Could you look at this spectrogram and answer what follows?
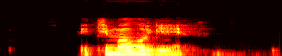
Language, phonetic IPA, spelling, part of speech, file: Russian, [ɪtʲɪmɐˈɫoɡʲɪɪ], этимологии, noun, Ru-этимологии.ogg
- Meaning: inflection of этимоло́гия (etimológija): 1. genitive/dative/prepositional singular 2. nominative/accusative plural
